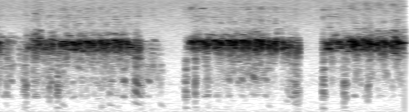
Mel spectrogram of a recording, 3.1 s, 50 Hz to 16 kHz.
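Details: Black stork nest during a feeding visit on 26 July, the male delivering fish to the chicks. Three hoarse, hissing bursts of about a second each, separated by short silent gaps, each rough and crackling.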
